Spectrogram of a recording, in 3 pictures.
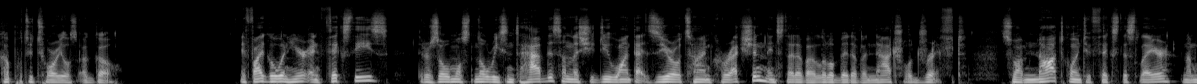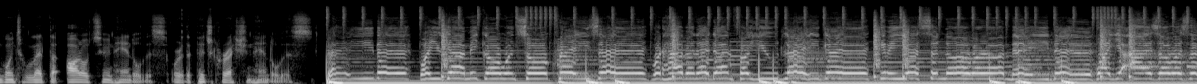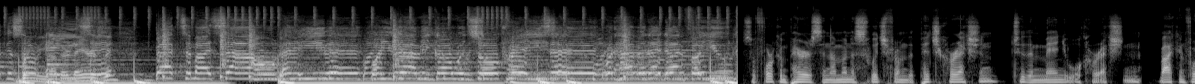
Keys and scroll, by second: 14.9 space.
